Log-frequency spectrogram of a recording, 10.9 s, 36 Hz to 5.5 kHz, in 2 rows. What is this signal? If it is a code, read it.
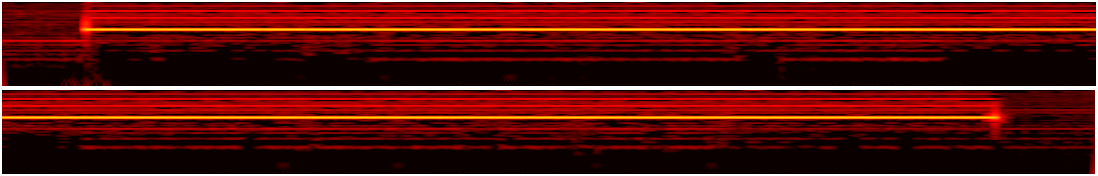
Emergency Alert System (SAME) tones (the 1050 Hz attention tone). It is heard from 0.4 to 10.5 s.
